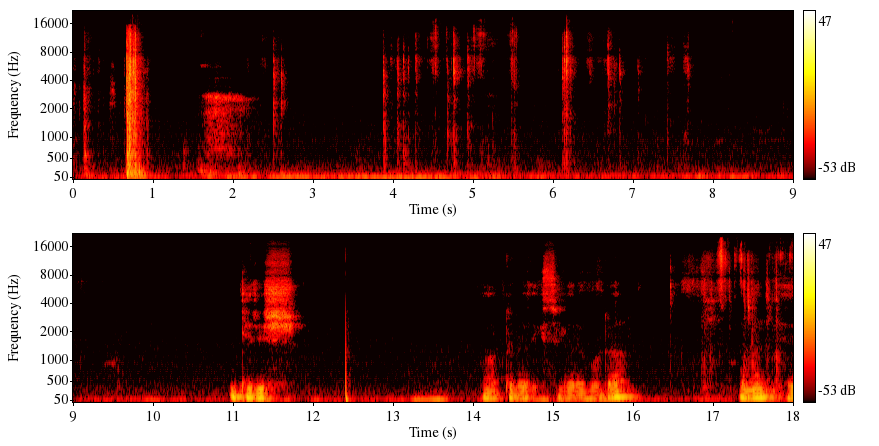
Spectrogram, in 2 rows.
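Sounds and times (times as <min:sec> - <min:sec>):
small parts and tools clicking: 0:03.8 - 0:07.9.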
